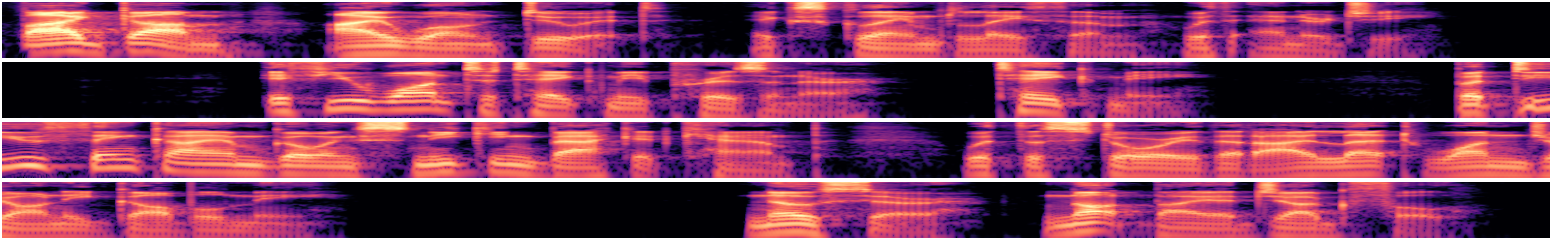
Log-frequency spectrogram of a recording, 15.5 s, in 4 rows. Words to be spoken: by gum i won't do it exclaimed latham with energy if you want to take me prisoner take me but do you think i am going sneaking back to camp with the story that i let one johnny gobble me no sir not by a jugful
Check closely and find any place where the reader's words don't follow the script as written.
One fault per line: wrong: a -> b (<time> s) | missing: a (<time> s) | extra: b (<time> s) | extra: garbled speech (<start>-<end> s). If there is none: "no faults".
wrong: to -> at (9.3 s)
